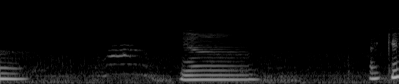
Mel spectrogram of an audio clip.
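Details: Male cat meowing excessively for morning attention indoors while its owner is on the phone; a brief thin meow followed by a longer, steady, low voiced sound, with a woman speaking around it.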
